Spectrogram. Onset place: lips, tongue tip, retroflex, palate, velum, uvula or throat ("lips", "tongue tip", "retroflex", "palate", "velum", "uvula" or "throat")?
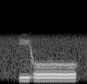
palate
